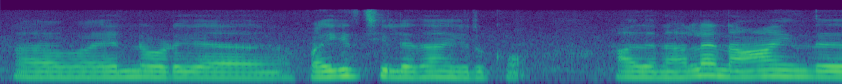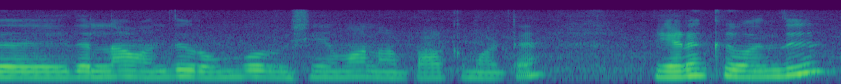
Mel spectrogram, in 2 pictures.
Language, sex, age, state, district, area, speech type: Tamil, female, 30-45, Tamil Nadu, Chennai, urban, spontaneous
